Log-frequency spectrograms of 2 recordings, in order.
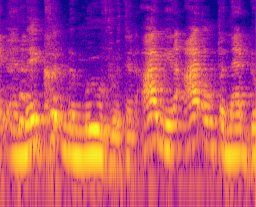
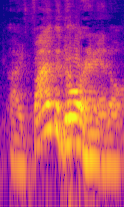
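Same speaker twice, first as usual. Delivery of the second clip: ordinary delivery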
